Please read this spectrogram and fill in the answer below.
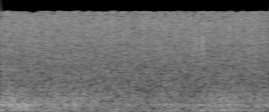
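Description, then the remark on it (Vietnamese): Steady rain pours down with a deep, continuous rumble of rolling thunder underneath, a dense wash of sound at an even, fairly soft level with no voices. “Bởi có rất nhiều việc đến bất chợt nên những ngày mưa thì tôi lại hay phải đi ra đường có lẽ vì thế mà con phố khi trời mưa càng gặp tôi nhiều hơn”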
